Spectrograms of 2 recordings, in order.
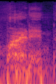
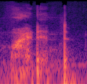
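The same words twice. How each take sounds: First: Said in the usual way. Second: Mightn't said aloud in voice, set apart; voiced mightn't. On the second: Shown as a demonstration. Pausing the story to voice Mightn't aloud. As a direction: voice Mightn't as MY-dunt, checking the word. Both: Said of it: "It's a real word".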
